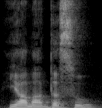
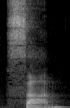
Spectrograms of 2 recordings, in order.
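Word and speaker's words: 山: we have san so the symbol in blue is pronounced san this is the chinese loanword for mountain later we have the same symbol also meaning mountain but using the native japanese word yama now remember what we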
